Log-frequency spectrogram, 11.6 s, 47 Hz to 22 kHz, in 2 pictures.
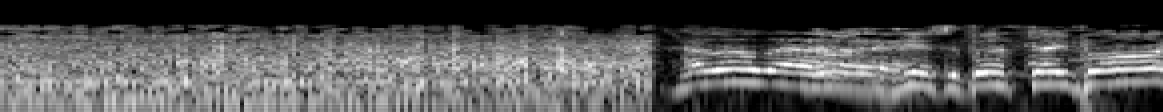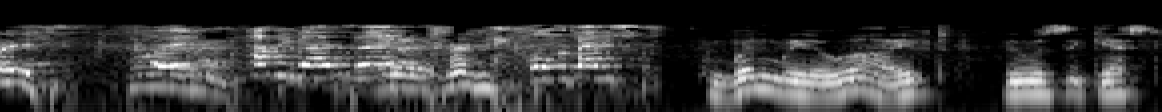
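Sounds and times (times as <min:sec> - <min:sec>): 
miniature railway train running around a park in Chester: 0:00.0 - 0:03.3
speech: 0:03.5 - 0:11.6.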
